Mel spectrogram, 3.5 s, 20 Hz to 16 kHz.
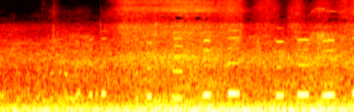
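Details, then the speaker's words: Minelab Equinox 800 metal detector chattering with erratic short beeps at shifting pitches and no target, overloaded by too much metal; lowering sensitivity suggested as the fix. "no es porque tu detector está loco es que simple y sencillamente están detectando demasiados metales y la computadora está sobre saturada entonces por eso se escucha así"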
